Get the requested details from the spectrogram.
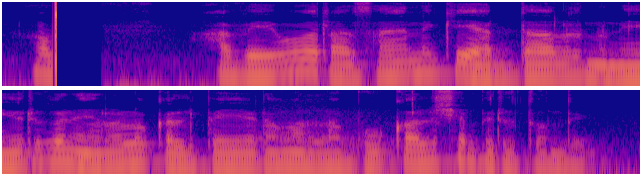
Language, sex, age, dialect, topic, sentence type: Telugu, male, 18-24, Central/Coastal, agriculture, statement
